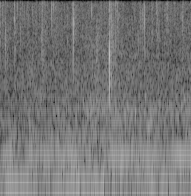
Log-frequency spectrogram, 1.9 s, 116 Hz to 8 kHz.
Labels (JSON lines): {"label": "biophony, midshipman", "recorder": "SoundTrap 500"}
